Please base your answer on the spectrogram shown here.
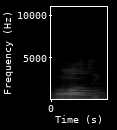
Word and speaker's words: Halsway: It's spelt like you should say Halsway, but it's pronounced Halsey.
